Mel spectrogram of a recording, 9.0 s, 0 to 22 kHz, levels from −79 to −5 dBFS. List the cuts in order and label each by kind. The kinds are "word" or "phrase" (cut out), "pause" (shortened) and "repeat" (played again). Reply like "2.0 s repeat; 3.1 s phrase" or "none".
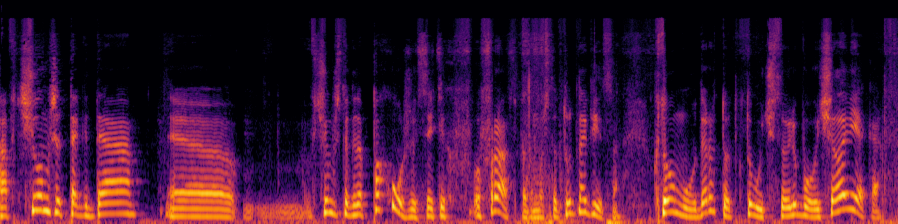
none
